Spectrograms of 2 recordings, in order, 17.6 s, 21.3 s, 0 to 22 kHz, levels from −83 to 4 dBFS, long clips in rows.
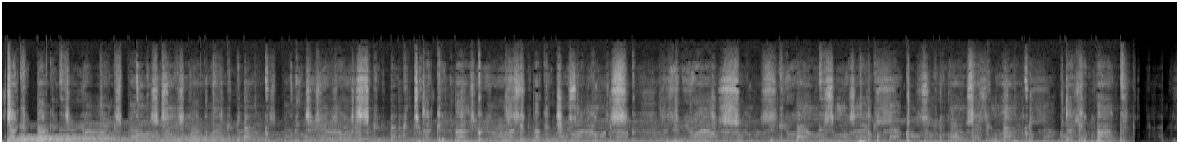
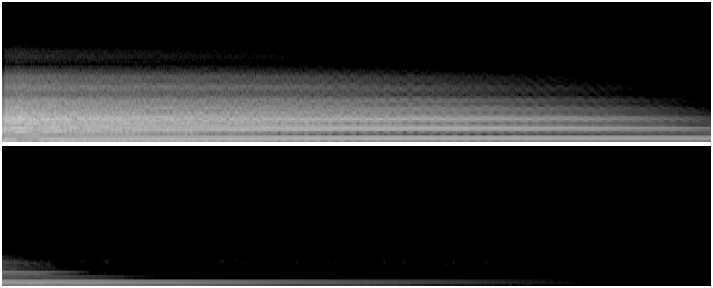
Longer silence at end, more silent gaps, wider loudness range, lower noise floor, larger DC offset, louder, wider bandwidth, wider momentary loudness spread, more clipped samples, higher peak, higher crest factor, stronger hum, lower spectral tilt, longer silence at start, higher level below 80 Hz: second, 0 s vs 7.6 s; neither; second, 4 LU vs 22 LU; second, -53 dBFS vs under -90 dBFS; neither; second, -26 LUFS vs -17 LUFS; first, 17 kHz vs 12 kHz; second, 10 LU vs 22 LU; neither; about the same, -4 dBFS vs -2 dBFS; about the same, 24 dB vs 20 dB; neither; about the same, -1.5 dB/octave vs -1.5 dB/octave; about the same, 0 s vs 0 s; first, -42 dBFS vs -66 dBFS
